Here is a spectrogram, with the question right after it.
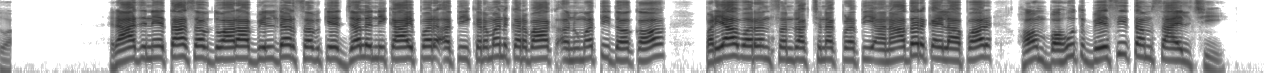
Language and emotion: Maithili, angry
